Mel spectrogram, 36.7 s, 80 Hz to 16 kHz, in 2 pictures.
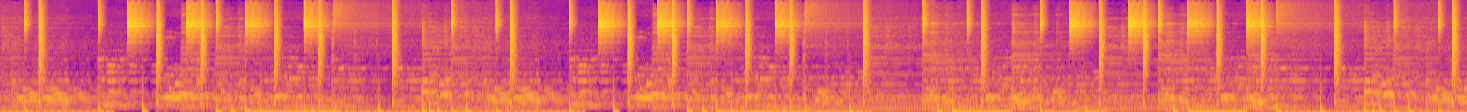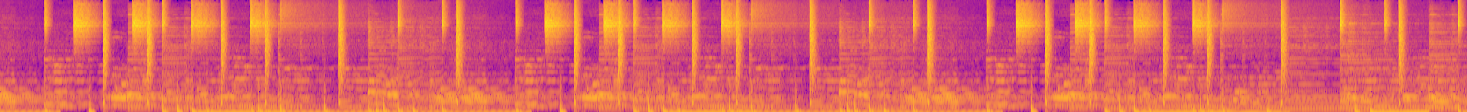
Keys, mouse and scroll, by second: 6.2 scroll down 1, 6.9 ctrl+space, 7.0 ctrl+click, 7.3 ctrl+space, 13.0-13.4 scroll up 1, 13.4 space, 13.4 ctrl+click, 14.6-15.0 ctrl+scroll down 2, 15.2-16.4 scroll up 1, 16.9 scroll down 1, 20.3 ctrl+space, 20.4 ctrl+click, 20.6 ctrl+space, 20.9 scroll down 1, 21.6 space, 21.8 ctrl+click, 23.0 ctrl+scroll down 1, 23.2 right click, 26.3 shift+click, 30.6 space, 30.7 ctrl+click.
